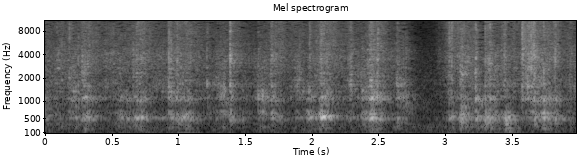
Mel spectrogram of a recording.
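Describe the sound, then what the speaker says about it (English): Eggs and sugar are stirred together in a bowl for a brownie tart batter. The sound is a steady, close, soft scraping and swishing with light clinks of utensil against the bowl. "we've stirred our eggs and our sugar together until it's nice and fluffy"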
